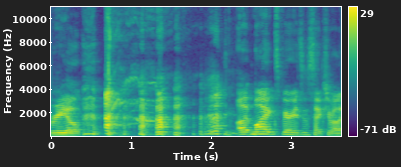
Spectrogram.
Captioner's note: laughs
